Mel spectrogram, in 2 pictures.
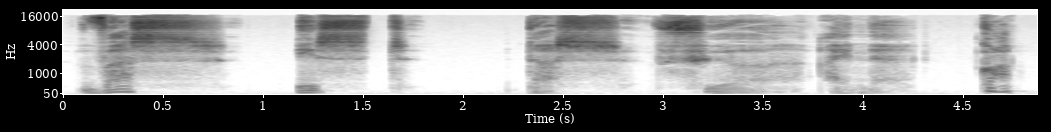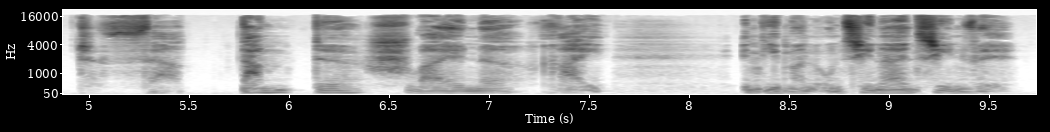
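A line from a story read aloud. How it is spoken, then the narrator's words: Hissing. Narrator (German): zischte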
